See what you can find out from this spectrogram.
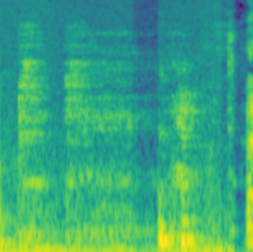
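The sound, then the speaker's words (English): A single loud, low burp played back from a recording, short and guttural, standing out against a faint background hum. “Wait, play the burp. The burp again.”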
